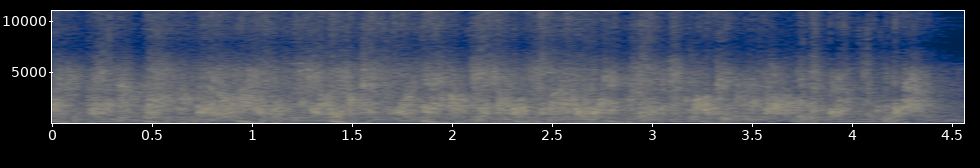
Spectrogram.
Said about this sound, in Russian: Давайте, дорогие друзья, еще раз бурные аплодисменты продолжаем наши гости.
